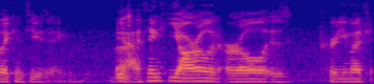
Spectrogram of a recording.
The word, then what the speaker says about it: jarl: Like in the Old Norse is Yarl, but they're also saying Earl and in like the Viking show they call them Earls.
